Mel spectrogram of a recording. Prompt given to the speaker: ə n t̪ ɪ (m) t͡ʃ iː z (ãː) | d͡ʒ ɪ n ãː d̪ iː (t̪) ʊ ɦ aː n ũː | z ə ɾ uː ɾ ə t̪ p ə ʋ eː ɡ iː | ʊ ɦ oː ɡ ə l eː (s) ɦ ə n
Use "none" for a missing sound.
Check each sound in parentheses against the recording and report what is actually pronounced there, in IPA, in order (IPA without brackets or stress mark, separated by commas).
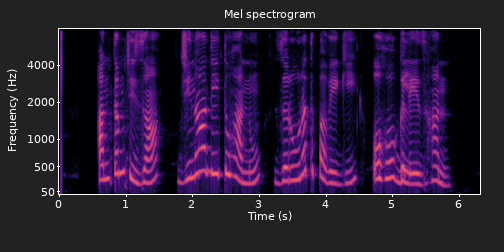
m, ãː, t̪, z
